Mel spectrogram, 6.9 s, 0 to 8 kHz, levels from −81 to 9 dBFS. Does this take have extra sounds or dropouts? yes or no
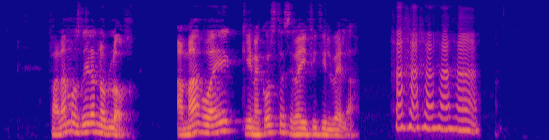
yes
